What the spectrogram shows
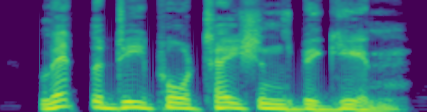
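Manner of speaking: ordinary talk, nothing marked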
